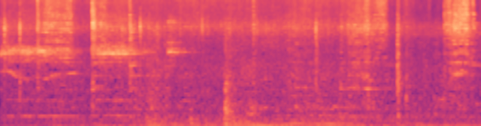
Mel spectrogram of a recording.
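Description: Steel spatula scraping and clinking on a large flat iron griddle (tawa) as a fried egg dish is scooped up, a few sharp strokes over a steady low rumble.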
